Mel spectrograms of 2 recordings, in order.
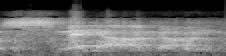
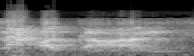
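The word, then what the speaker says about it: smēagan: But also Smeagon, or actually it should be pronounced Smaagon, Smaagon in Old English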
